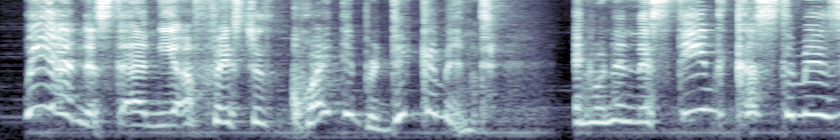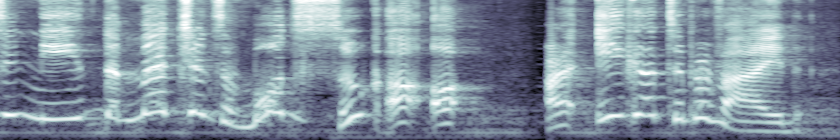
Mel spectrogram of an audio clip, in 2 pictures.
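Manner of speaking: put-on goblin voice, pitched way up. A game narrator voices goblin merchants offering help, in a goblin voice. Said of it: "Goblin voice".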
